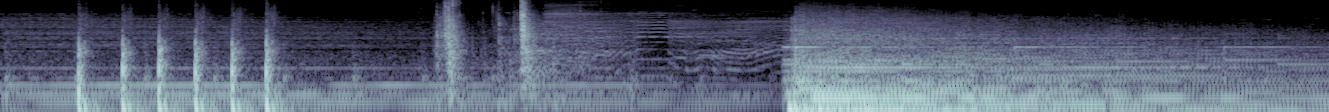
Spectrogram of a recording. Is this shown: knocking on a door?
yes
